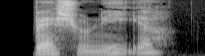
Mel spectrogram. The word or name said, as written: versionere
